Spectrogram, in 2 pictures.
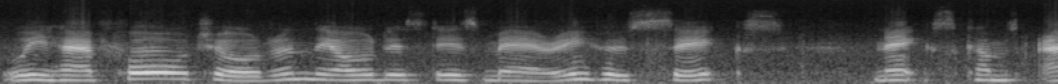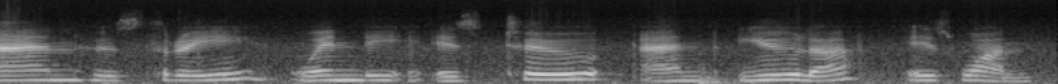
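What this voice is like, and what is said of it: English accent. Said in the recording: “I noticed ... accent right off because she sounded so like a friend of mine in England. And ... does come from England”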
